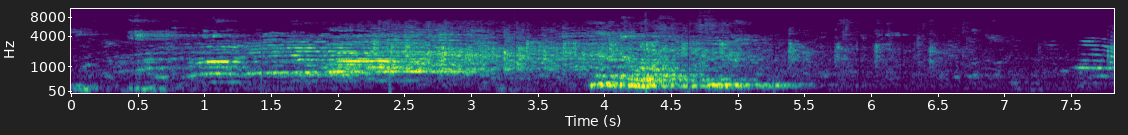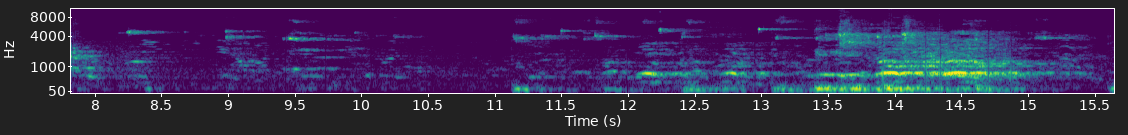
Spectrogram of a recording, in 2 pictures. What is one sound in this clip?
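Basketball players' sneakers squeak on a hardwood court.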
